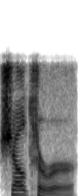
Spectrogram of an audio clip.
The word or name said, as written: shelterer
